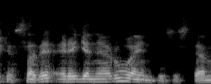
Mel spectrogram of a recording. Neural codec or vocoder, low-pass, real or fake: vocoder, 44.1 kHz, 128 mel bands every 256 samples, BigVGAN v2; 9.9 kHz; fake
